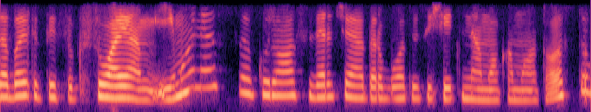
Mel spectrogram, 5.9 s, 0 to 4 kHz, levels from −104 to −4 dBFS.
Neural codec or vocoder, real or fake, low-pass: none; real; 3.6 kHz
